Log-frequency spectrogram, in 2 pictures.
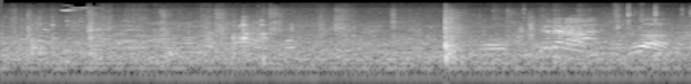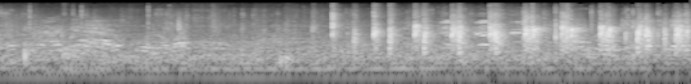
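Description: Spectators at a youth baseball game talking and calling out. About three seconds in there is a single sharp crack of the bat meeting the ball, followed by rising voices. From about eight seconds on the crowd claps rapidly as the batter runs to first.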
